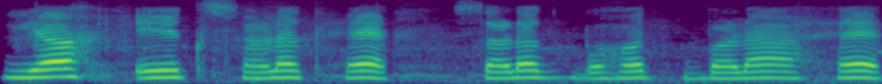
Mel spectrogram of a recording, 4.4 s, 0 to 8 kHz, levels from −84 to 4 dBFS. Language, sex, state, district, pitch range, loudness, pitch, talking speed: Hindi, male, Jharkhand, Deoghar, 225-245 Hz, -18 LUFS, 235 Hz, 110 wpm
